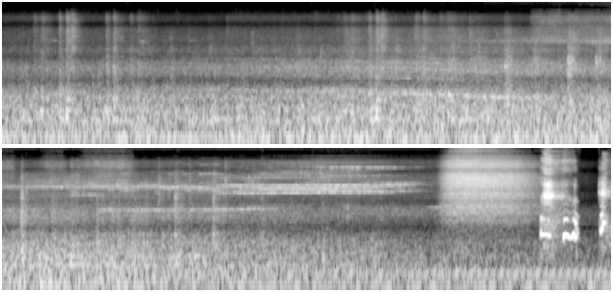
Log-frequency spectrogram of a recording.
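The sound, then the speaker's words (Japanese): Train pulling into a station at night in snow, with a steady low rumble of wheels on rails throughout. Thin, high wheel squeals rise above it partway through, and a few sharp clanks sound near the end. “さて、そろそろ本日最後の駅に到着いたします。”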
